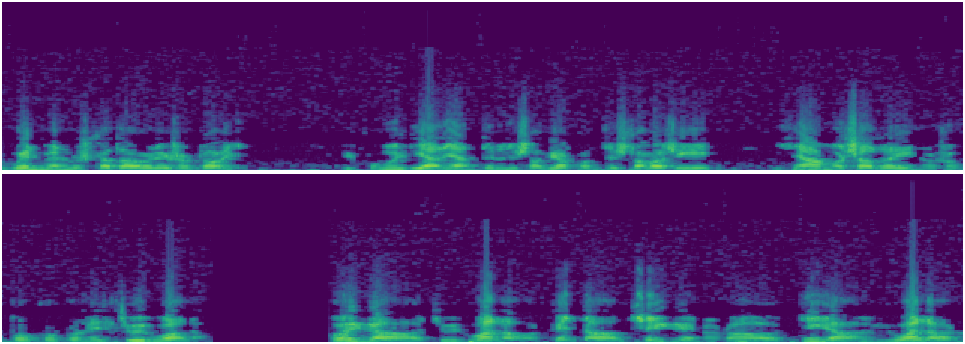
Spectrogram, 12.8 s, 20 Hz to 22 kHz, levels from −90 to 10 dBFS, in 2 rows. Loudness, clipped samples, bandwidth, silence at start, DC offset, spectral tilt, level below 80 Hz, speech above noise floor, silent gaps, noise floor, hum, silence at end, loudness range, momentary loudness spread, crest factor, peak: -17 LUFS; under 0.1%; 10.5 kHz; 0 s; under 0.1%; -4 dB/octave; -48 dBFS; 26 dB; 7.80-8.57 s; -43 dBFS; none; 0 s; 2 LU; 11 LU; 18 dB; 0 dBFS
